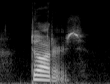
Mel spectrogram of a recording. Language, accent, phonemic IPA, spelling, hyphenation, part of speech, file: English, US, /ˈdɔ.tɚz/, daughters, daugh‧ters, noun, En-us-daughters.ogg
- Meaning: plural of daughter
